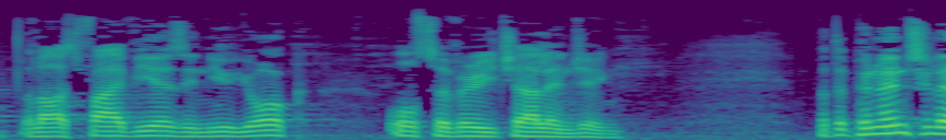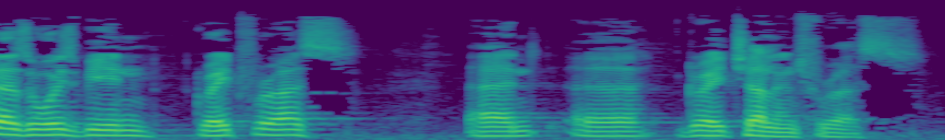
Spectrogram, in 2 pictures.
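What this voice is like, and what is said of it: South African accent. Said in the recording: “as you can hear from my accent, which I don't think in my life I'm going to get rid of ... I was born and raised in South Africa”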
